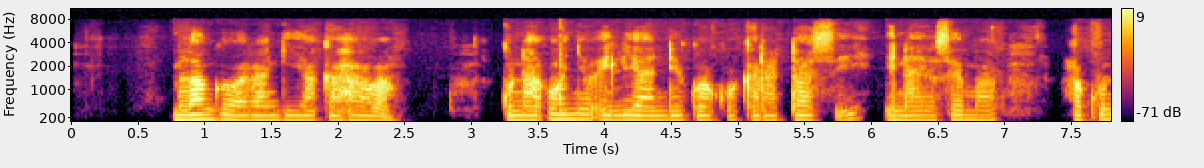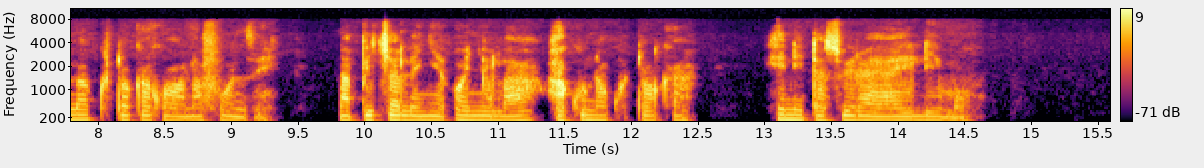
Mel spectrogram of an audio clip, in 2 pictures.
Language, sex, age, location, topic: Swahili, male, 18-24, Kisumu, education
